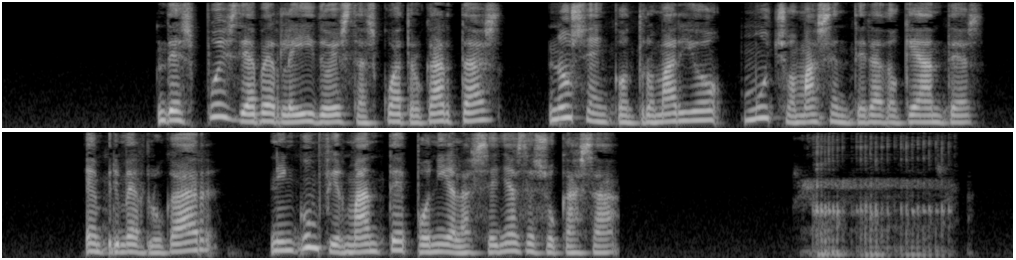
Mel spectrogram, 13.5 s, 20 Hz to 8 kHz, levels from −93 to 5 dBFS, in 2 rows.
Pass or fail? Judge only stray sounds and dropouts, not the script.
fail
